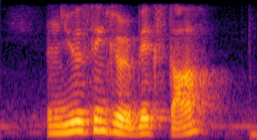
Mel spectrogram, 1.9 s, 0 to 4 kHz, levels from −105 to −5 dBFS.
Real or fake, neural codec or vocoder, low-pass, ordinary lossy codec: real; none; 3.6 kHz; none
